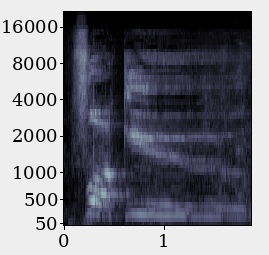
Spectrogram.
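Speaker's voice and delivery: imitated drunken rock-singer yell; drunken scream. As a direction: howl it like a drunk singer into a mic. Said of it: "just scream".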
